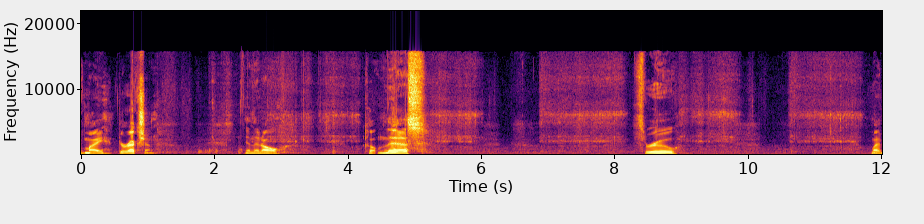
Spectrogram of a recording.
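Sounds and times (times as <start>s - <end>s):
comb scraping through fibres: 2.5s - 6.1s, 6.9s - 12.0s.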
